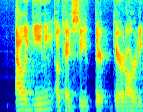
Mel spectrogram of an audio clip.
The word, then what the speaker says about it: Allegheny: I I didn't actually look up how to pronounce this Allegany Allegheny okay see there Garrett already gets one point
